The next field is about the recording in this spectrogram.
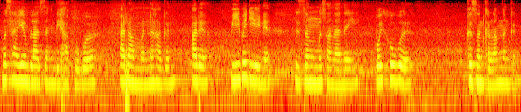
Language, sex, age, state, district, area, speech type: Bodo, female, 18-30, Assam, Chirang, urban, spontaneous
